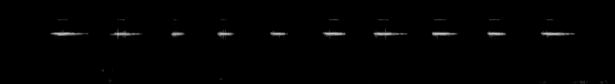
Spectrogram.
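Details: Desert Cisticola slowed to half speed: about ten identical high, thin notes on one pitch, evenly repeated roughly twice a second, said to sound identical to another species' high repetitive notes; no other sounds.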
